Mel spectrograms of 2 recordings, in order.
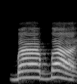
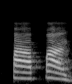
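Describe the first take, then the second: First: Each syllable starts with a voiced b sound. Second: Each syllable starts with a p sound. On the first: The speaker calls it wrong. "itu nggak dibaca B-nya itu ba" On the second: The speaker calls it right. "tapi P, papa gitu"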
